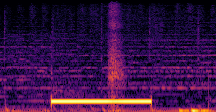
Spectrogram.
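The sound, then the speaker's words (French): A telephone ringing tone plays as a call goes out during a phone-in salary contest. It is a single steady, pure beep lasting about a second, loud against a quieter background. “Attention, le téléphone sonne, c'est peut-être le vôtre maintenant.”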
